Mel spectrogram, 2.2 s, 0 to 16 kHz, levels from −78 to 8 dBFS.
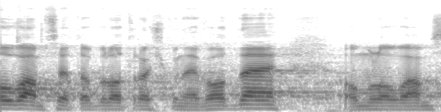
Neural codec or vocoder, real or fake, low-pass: none; real; 14.4 kHz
